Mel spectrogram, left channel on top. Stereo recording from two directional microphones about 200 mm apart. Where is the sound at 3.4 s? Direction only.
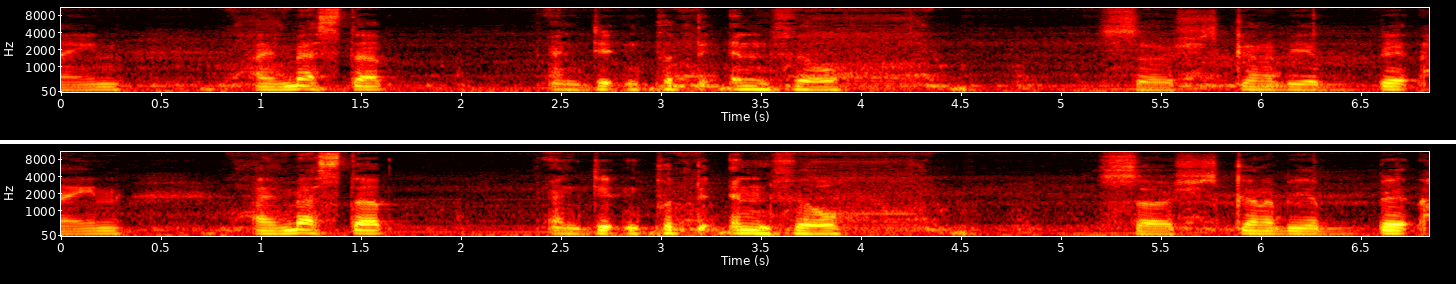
25° right (ahead or behind).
